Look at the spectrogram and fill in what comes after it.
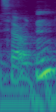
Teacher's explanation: Glottal T in certain, have you heard it?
